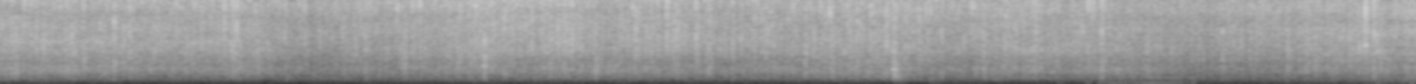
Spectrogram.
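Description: Pad thai noodles with chicken and shrimp sizzling in a hot nonstick wok as they are tossed with two utensils. There is a steady frying hiss, with a few light taps and scrapes of the utensils against the pan.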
